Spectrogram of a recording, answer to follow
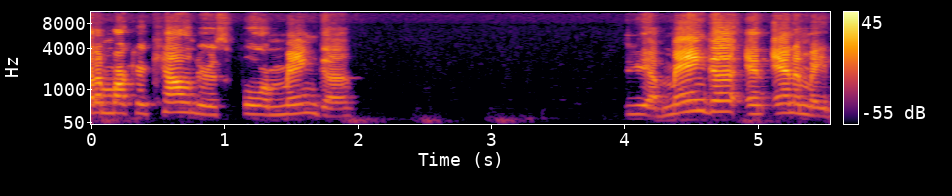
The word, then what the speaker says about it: manga: just to believe know about manga manga I've been saying it wrong it's Manga and Anime day so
